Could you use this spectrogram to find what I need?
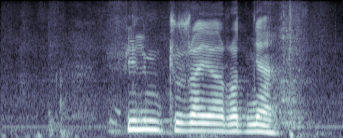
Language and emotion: Russian, neutral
